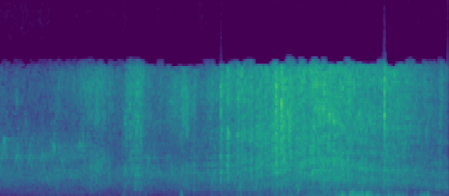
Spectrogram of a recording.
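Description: Mountain bike rolling down a trail of dry fallen leaves and passing close by, its tyres rustling through the leaves. The sound grows from faint to loudest about three to four seconds in as the bike goes past.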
